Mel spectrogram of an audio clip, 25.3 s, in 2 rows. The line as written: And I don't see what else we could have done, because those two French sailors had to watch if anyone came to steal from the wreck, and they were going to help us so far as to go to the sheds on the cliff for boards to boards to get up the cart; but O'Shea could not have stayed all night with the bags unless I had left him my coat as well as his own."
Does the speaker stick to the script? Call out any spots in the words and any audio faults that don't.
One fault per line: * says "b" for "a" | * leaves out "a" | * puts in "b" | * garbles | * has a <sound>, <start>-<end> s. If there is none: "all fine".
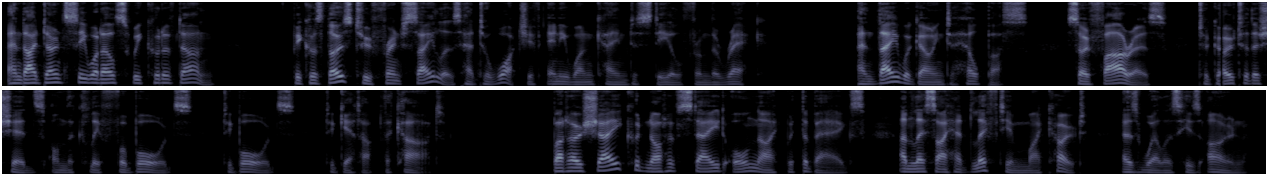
* has a dropout, 12.2-12.2 s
